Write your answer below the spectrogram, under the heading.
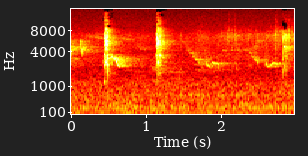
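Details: Lesser spotted woodpecker with an odd beak, possibly wounded, gives sharp, high, abrupt 'kik' notes about a second or more apart, with soft downslurred whistles faintly behind.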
